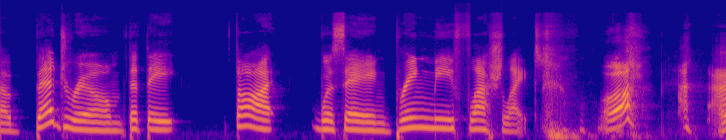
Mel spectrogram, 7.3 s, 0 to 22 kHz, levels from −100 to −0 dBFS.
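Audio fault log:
No audible faults anywhere in this speech recording.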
